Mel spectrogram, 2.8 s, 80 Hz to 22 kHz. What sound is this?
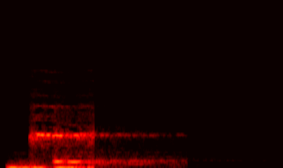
I used FL Studio 11 to create this effect, I filter the sound with Gross Beat plugins.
